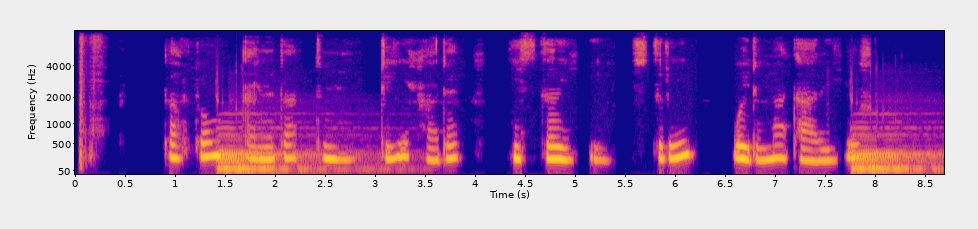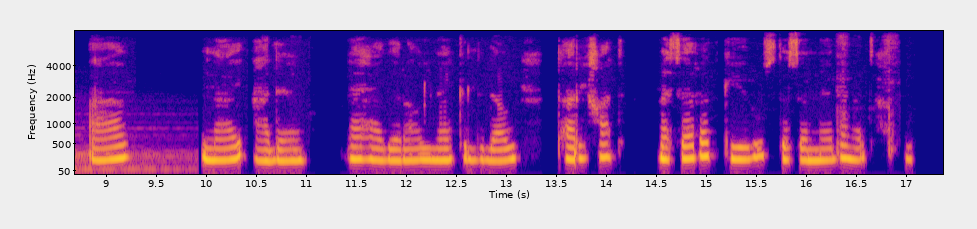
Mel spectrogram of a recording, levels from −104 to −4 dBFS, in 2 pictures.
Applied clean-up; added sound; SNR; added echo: none; Organ; 6 dB; none.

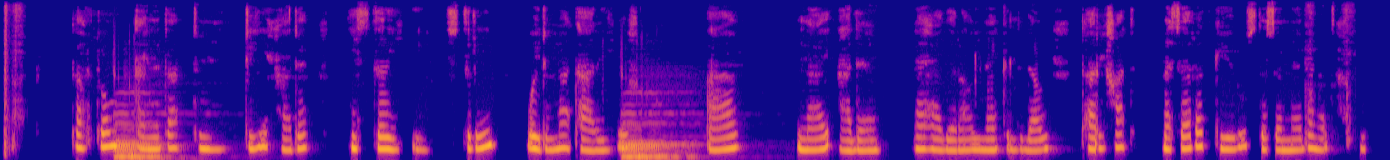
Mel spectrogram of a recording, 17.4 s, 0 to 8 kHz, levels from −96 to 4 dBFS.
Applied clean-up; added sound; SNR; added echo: classical method log-MMSE.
